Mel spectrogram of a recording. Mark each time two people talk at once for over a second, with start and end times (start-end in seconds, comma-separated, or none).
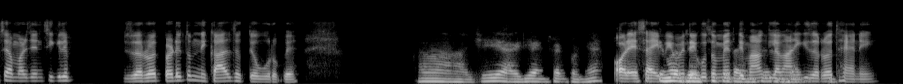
6.4-8.4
